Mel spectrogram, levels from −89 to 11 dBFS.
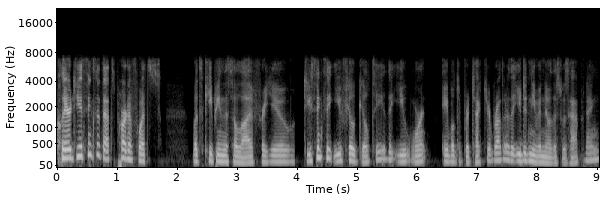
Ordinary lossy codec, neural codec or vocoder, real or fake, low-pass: Opus, 16 kbps; none; real; 7.2 kHz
